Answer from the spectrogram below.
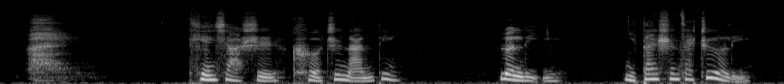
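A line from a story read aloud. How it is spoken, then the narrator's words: Sighing. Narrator (Chinese): 鸳鸯叹了一声，说道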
